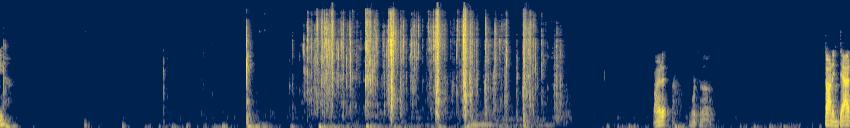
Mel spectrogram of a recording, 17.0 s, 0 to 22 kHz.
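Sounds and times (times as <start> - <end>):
plastic wrappers tearing and crinkling: 6.0 - 11.2.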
